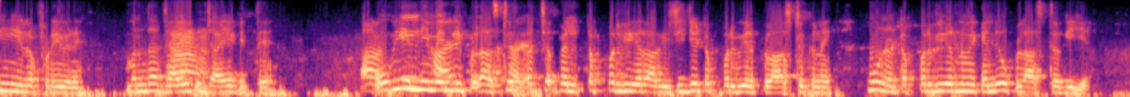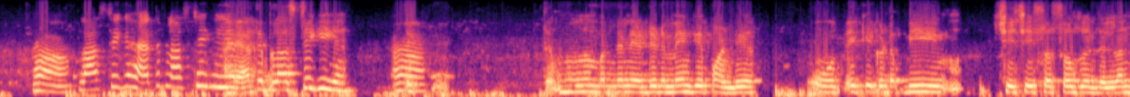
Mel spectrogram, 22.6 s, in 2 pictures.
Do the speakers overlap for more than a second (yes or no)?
yes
